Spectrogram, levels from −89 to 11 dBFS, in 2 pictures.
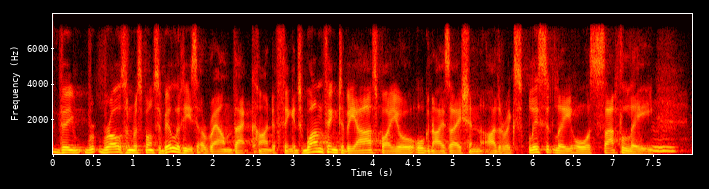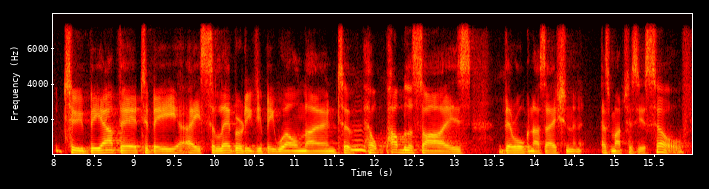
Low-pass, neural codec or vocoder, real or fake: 7.2 kHz; none; real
